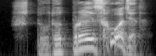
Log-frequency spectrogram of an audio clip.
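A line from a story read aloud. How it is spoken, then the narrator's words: Shocked exclamation. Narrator (Russian): воскликнул Лукас с округлившимися глазами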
